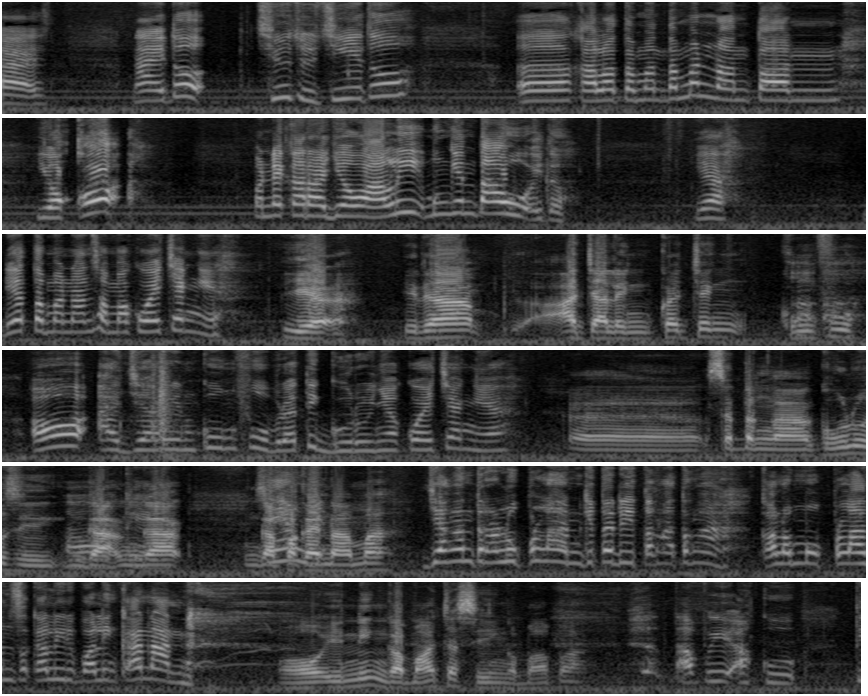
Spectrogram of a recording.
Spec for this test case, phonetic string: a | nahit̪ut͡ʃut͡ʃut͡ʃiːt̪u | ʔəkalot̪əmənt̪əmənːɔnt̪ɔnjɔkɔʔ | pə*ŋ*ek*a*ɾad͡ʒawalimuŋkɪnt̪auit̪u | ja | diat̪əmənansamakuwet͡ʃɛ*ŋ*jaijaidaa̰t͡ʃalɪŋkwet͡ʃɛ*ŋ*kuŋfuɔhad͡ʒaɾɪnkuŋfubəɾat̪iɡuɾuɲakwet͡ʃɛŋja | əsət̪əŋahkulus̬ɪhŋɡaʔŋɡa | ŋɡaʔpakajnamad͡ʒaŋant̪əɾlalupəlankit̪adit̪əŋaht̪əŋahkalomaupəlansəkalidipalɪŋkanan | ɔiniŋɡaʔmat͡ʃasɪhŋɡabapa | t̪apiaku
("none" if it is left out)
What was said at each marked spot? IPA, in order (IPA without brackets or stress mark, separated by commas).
n, a, ŋ, ŋ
